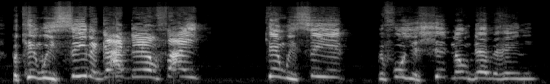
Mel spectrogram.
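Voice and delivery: high, loud, exasperated rant at the fans; heated rant. Real, not acted. To Tank fans ducking the fight, a high loud exasperated rant.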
